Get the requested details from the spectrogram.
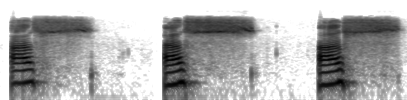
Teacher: इसकी आवाज मोटी होगी और सीटी वाली होगी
